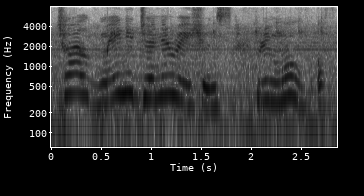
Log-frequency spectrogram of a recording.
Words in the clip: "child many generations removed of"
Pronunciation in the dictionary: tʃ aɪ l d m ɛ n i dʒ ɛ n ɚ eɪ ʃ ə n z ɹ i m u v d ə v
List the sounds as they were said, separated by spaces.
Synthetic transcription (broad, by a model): tʃ aɪ l d m ɛ n i dʒ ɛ n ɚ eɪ ʃ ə n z ɹ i m u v ə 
